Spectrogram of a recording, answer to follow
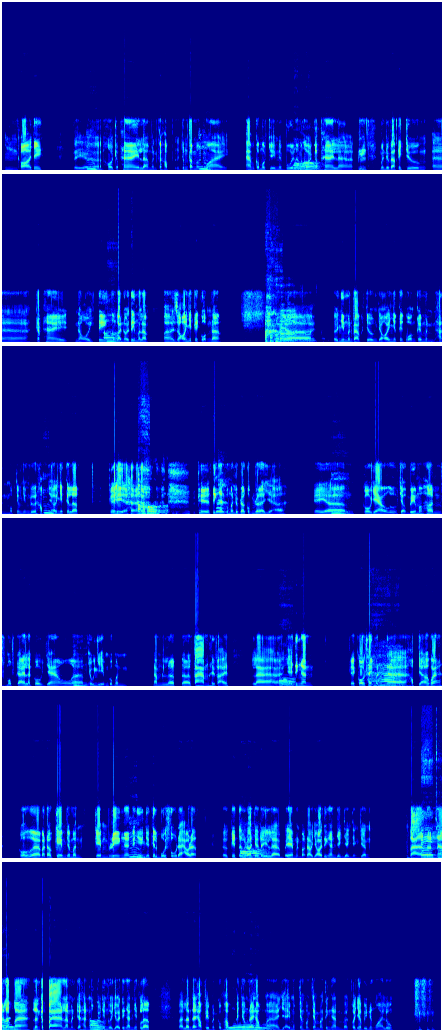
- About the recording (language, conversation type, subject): Vietnamese, unstructured, Bạn cảm thấy thế nào khi vừa hoàn thành một khóa học mới?
- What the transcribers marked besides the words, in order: tapping; throat clearing; laugh; unintelligible speech; laugh; laughing while speaking: "Ồ!"; laugh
